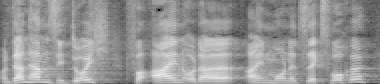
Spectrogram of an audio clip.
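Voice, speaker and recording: A man from South Africa whose first language is English, with a South African accent, preaching a sermon in halting, non-native German and putting questions to his listeners. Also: high voice. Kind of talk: sermon to a congregation.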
